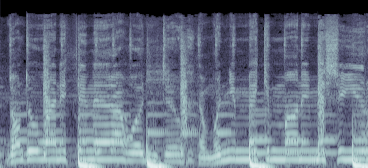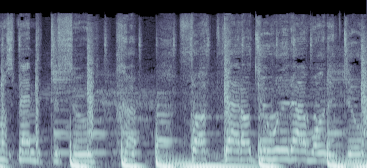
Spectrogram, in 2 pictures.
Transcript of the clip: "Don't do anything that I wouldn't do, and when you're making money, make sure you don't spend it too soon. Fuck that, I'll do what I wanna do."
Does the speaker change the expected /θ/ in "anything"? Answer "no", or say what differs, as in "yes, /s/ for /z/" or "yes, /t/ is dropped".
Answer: no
